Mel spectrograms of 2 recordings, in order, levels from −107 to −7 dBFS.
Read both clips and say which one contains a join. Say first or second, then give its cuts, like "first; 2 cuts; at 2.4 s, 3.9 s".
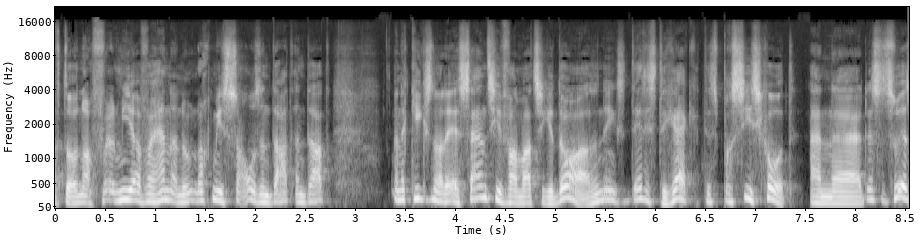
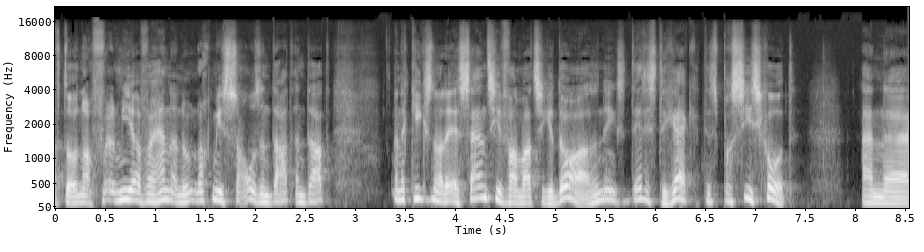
first; 1 cut; at 7.5 s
